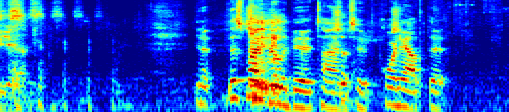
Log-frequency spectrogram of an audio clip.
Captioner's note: laughter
